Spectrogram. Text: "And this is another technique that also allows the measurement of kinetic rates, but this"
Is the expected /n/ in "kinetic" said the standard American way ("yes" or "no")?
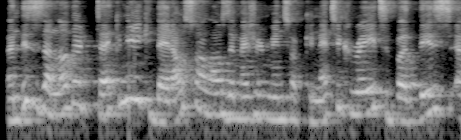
yes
